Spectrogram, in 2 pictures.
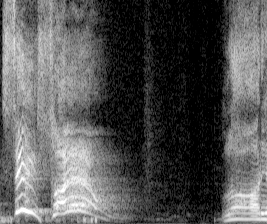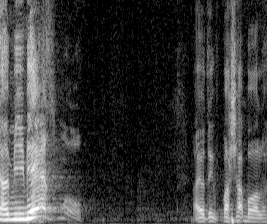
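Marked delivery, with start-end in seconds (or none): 0.0-4.0 high, slow, booming self-glory; mock boastful shout. Pastor mocking himself answering a girl's praise, hammed-up shout. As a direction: ham up a proud pastor's boast. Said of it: "me dá vontade de falar".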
